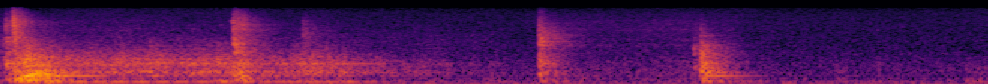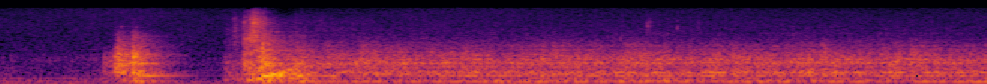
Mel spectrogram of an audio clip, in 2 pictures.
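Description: Metal lathe being started up: a few sharp metallic clicks and clunks, then about four seconds in a clunk as the drive engages and the lathe runs steadily with its chuck spinning, ready for a facing cut.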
